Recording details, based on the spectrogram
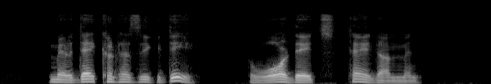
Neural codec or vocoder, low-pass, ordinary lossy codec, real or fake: codec, 16 kHz in and 24 kHz out, 0.4 kbps, LongCat-Audio-Codec, two codebook decoder; 10.8 kHz; Opus, 32 kbps; fake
